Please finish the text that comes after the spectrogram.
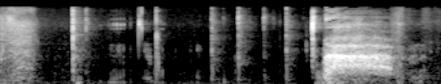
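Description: Irregular, crisp clicks of someone typing on a computer keyboard to log in, with a short louder rustling burst near the end before the keystrokes fade.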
